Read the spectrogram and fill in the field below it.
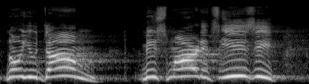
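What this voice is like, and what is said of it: Attempted Indian accent. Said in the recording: “I don't know if that's an Indian accent, but that's all I got.”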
